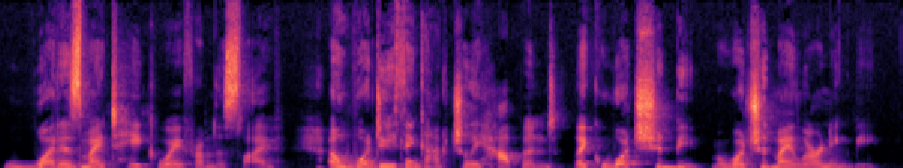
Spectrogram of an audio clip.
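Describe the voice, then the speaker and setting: A woman in her thirties giving a casual, animated talk to camera in a room, now and then dropping to a near-whisper for emphasis. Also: fairly high pitch, fairly quick. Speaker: spiritual teacher. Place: indoor room with plants and a window. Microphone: fixed camera, medium framing.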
